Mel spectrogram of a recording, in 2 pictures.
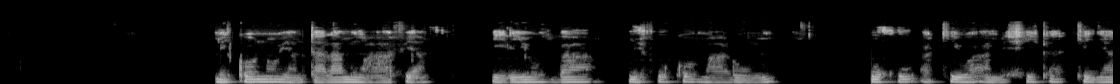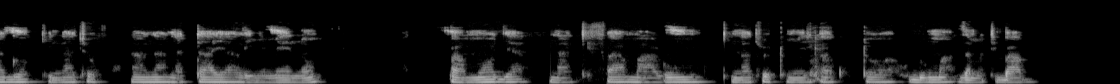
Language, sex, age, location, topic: Swahili, male, 25-35, Dar es Salaam, health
